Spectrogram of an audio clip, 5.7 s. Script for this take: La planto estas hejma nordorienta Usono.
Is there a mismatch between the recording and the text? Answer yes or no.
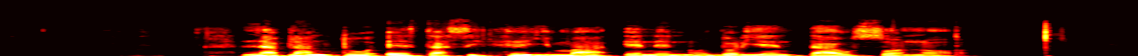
yes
